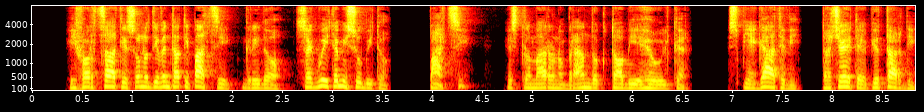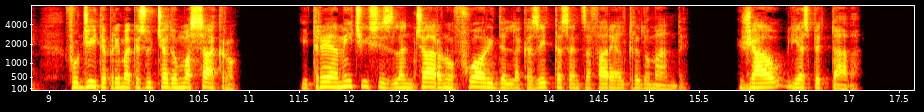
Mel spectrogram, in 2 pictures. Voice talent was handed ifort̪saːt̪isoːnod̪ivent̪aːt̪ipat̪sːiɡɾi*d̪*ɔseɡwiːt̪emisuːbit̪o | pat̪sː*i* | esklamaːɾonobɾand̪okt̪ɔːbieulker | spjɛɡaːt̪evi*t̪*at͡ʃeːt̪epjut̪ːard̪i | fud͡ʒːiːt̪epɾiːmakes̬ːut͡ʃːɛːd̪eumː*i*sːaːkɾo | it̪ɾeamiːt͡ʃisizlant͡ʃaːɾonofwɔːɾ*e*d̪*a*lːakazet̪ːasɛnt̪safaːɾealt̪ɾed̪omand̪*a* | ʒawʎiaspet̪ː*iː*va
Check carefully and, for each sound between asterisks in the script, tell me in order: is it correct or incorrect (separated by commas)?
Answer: correct, correct, correct, incorrect, incorrect, incorrect, incorrect, incorrect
